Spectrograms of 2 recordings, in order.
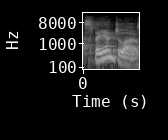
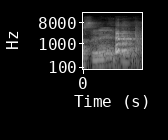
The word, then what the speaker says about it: San Angelo: And you say it right, Stangelo. San Angelo, that's right. When you grow up here, that's what it is.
